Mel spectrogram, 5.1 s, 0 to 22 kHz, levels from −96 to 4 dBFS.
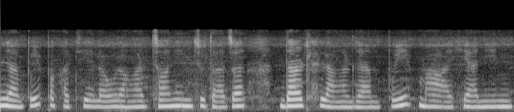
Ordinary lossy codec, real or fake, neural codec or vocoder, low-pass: none; fake; vocoder, 22.05 kHz, 80 mel bands, WaveNeXt; 7.2 kHz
